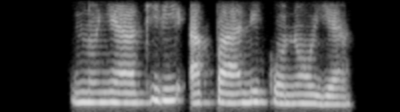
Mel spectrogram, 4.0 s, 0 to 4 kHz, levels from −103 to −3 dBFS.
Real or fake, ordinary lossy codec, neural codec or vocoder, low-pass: fake; Opus, 24 kbps; codec, 16 kHz, 4.8 kbps, FACodec; 3.6 kHz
